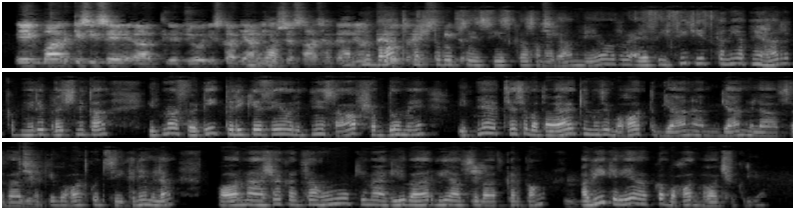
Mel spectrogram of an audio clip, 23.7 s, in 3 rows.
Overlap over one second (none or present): present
